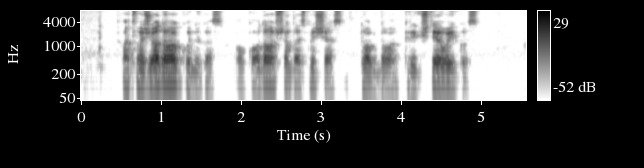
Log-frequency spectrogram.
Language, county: Lithuanian, Kaunas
